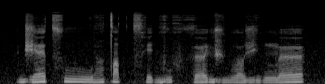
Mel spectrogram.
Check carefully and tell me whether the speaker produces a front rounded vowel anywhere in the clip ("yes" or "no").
yes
